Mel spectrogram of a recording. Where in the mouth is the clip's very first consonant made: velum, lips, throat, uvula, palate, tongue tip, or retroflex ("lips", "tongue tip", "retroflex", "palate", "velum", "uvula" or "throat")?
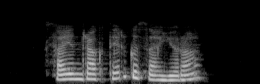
tongue tip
